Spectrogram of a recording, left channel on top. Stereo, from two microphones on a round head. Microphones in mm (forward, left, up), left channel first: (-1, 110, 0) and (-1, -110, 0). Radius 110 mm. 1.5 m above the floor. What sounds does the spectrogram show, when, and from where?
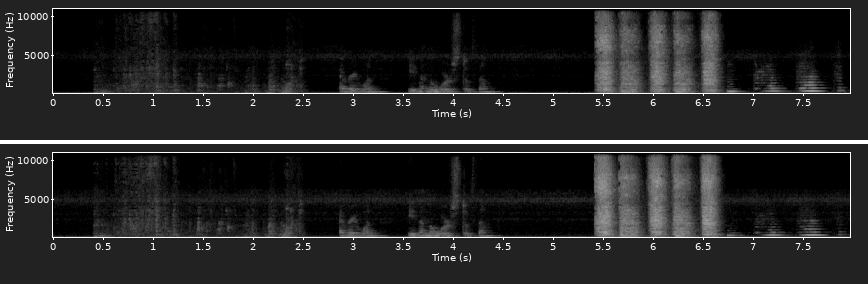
0.4 s boiling: 35° right (ahead or behind), 2 m
2.9 s a woman speaking: 45° right (ahead or behind), 1.7 m
5.4 s scissors: 65° right (ahead or behind), 0.9 m
6.7 s a flute: 80° left, 0.7 m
